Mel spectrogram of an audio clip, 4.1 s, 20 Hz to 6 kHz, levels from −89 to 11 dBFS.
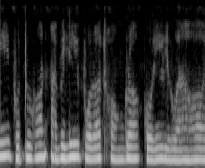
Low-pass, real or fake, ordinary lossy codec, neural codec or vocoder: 5.4 kHz; fake; MP3, 48 kbps; codec, 16 kHz, 4 kbps, FreqCodec, smaller model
